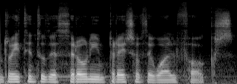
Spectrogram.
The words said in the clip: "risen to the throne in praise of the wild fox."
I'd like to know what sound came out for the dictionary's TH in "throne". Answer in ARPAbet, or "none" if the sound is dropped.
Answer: TH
